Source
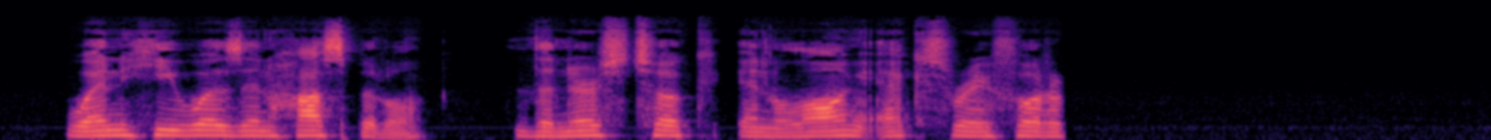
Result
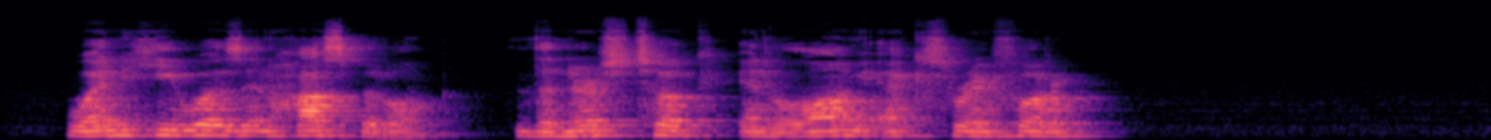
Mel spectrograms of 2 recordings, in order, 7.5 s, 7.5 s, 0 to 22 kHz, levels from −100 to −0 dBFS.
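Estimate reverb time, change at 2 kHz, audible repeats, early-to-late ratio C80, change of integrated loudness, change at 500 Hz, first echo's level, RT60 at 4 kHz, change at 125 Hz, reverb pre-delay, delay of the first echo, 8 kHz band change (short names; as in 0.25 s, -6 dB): 0.50 s, +1.5 dB, none, 13.0 dB, +0.5 dB, +1.5 dB, none, 0.40 s, -1.0 dB, 3 ms, none, -8.0 dB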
